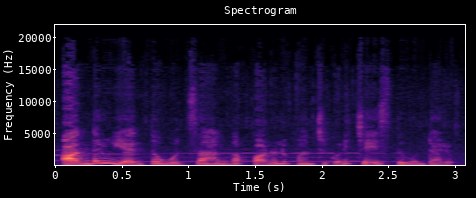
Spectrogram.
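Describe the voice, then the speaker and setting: A woman's voice: fairly high pitch, animated, fairly quick, fairly bright tone. A woman narrating a scripted children's story. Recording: music behind the voice.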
